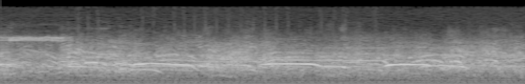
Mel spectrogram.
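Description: A large crowd of men and women cheers and shouts from stands outdoors.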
